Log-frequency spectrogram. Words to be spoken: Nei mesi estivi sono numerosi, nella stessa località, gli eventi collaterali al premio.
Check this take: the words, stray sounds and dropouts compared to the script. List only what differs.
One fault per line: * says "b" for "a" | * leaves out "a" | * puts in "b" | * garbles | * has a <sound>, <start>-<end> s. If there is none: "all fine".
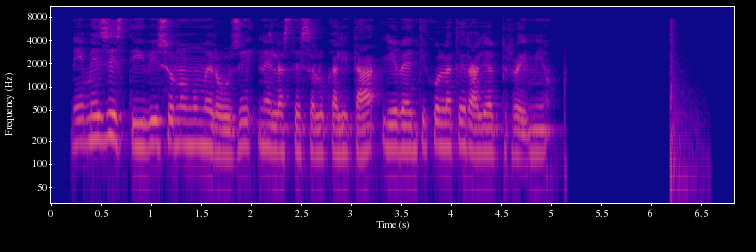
* has a thud, 6.2-6.6 s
